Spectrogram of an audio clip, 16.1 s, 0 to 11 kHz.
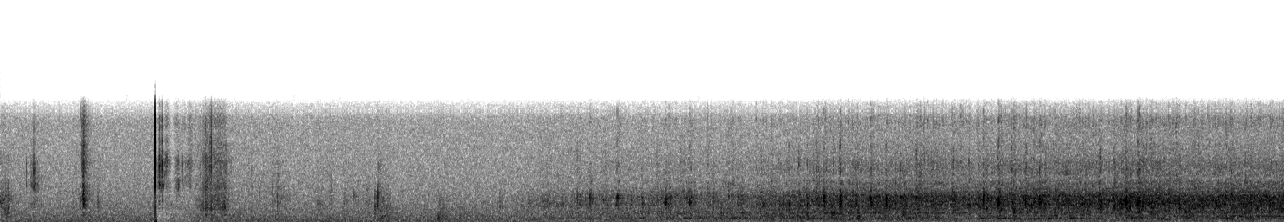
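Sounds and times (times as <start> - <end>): model train rumbling on track: 6.5 - 16.0.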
